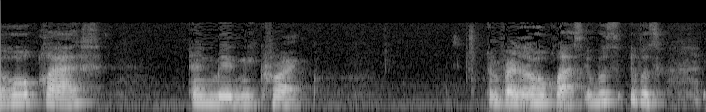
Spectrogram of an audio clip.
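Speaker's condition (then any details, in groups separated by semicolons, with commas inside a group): Cerebral palsy; from birth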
